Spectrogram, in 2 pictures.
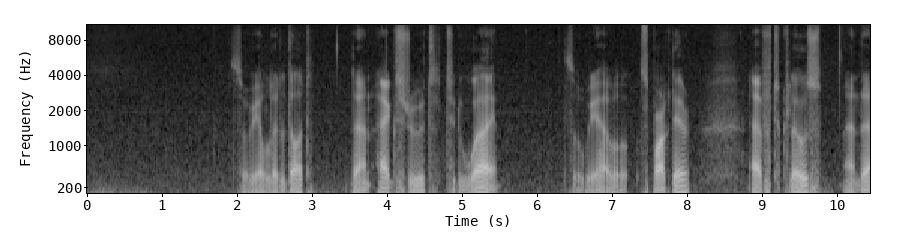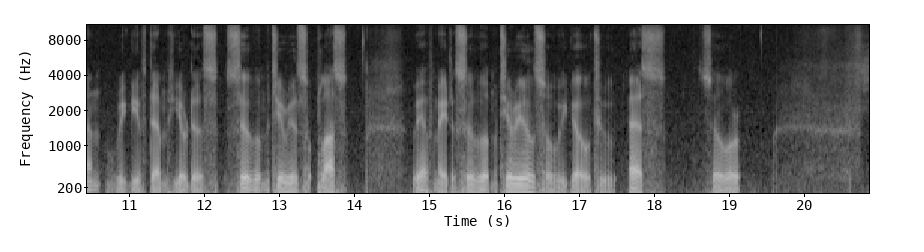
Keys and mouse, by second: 2.0 middle click, 3.7 e, 6.2 click, 8.8 f.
